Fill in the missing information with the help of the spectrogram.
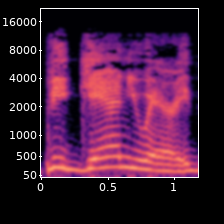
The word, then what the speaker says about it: Veganuary: Veganuary, that's how you say it. Okay. – Yes, for vegan January.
